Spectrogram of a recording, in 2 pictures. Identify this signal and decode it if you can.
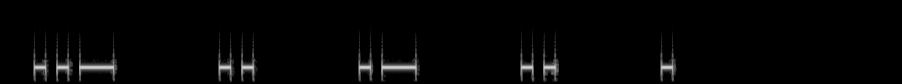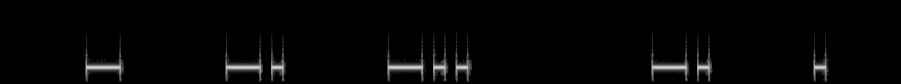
Morse code, heard as a keyed tone, about 10 wpm, spaced as for 6 wpm, 800 Hz. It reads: UIAIE TNDNE
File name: 2 UHDN ws 10wpm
